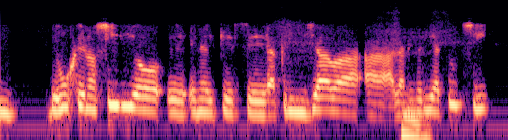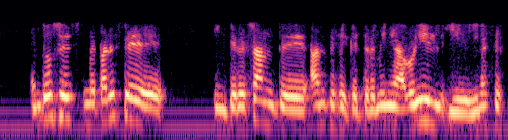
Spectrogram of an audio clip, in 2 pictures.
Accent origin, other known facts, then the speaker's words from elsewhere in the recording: Argentina; en la memoria de la humanidad nuestra, como argentinos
